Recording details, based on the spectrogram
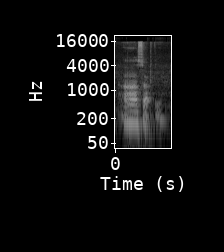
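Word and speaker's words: āsakti: I should get a long A here. Yeah, we have one here. Asakti. Yeah. Otherwise, means something different.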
